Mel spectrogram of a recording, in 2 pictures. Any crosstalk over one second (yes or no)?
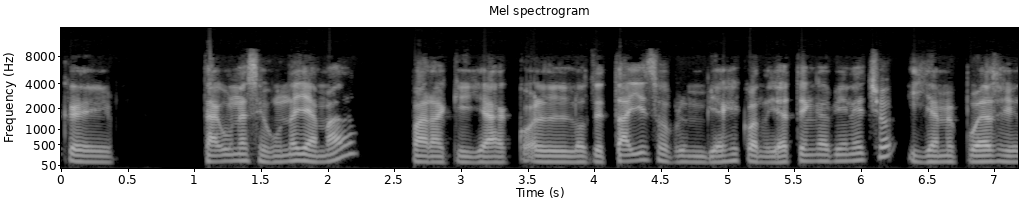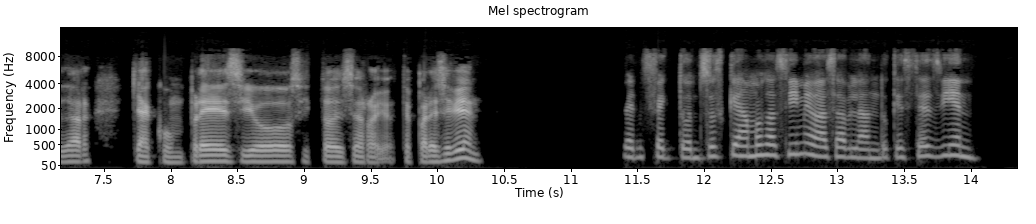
no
